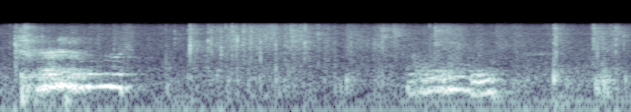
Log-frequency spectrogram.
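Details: Miniature Pinscher puppies, six weeks old, from one litter indoors; low whining, growly vocalisations in the first second and again around four to five seconds, with rustling and knocks in a small room.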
